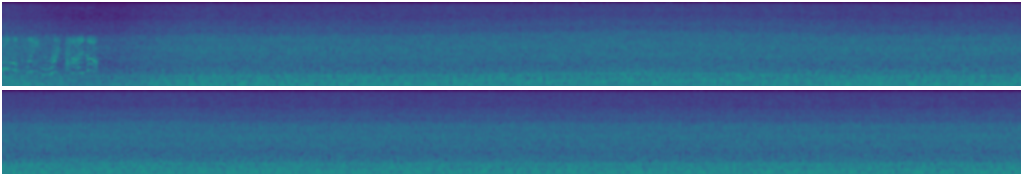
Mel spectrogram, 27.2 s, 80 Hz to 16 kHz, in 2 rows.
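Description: Propeller airplane engine droning steadily in GTA 5 as the aircraft rolls and flies inverted, a loud continuous hum with slight pitch swells, over background game music.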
